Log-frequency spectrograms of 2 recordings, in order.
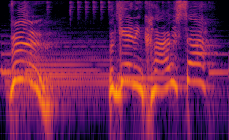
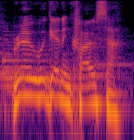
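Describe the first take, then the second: First: An attempted Australian accent that sounds Mancunian. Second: Read in the speaker's natural accent. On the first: "suddenly you turned from someone from Manchester" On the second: "I'll leave the Australian accent to you"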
